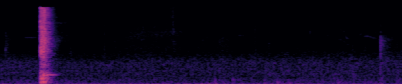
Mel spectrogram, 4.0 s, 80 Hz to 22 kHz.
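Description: A single sharp shot from a .22 rifle about half a second in, with a short tail. A faint click follows near the end.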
